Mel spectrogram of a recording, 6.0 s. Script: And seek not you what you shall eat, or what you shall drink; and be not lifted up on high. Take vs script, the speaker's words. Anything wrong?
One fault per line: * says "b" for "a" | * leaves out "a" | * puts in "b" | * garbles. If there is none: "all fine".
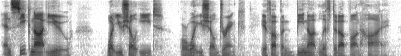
* puts in "if up"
